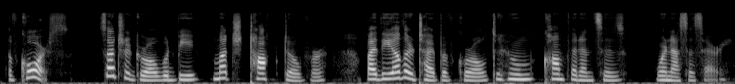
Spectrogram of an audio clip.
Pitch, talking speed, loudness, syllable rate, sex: 220 Hz, 170 wpm, -19 LUFS, 5.3 syllables/s, female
